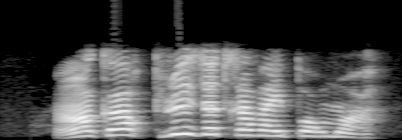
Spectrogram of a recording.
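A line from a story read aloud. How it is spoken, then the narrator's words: Yelled. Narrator (French): entendirent-ils hurler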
